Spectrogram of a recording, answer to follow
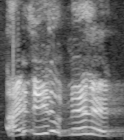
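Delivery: crying man waving off his friend; overwhelmed plea. Retold or imitated. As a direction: choke it out while holding back tears. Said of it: "I'm like".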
